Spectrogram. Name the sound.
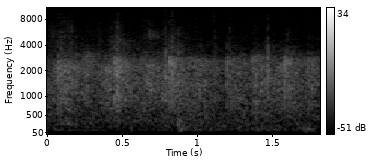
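audience clapping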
